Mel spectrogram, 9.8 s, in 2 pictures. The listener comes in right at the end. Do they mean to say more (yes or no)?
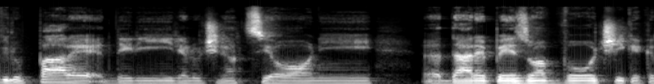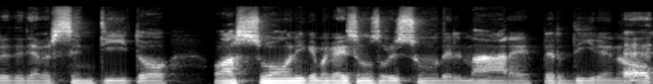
yes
